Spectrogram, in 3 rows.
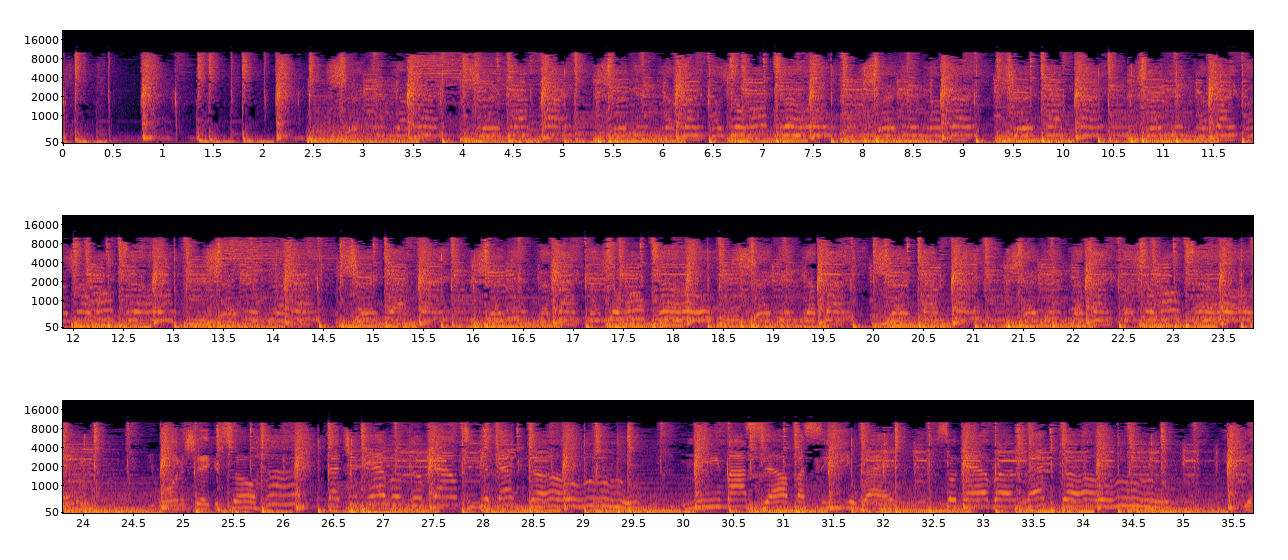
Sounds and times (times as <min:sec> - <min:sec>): Music: 0:00.0 - 0:35.7.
